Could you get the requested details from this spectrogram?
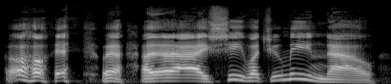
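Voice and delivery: high, slow, dithering concession; stammering, genial professor's voice; gracious. A narrator's reading. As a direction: concede graciously after a chuckle. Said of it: "the other professor graciously remarked".

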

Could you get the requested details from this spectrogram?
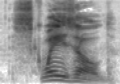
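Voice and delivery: put-on child's high correction; interrupting. A narrator's reading. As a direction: cut in with the made-up word. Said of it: "Bruno interrupted".

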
